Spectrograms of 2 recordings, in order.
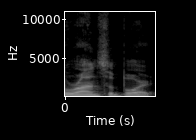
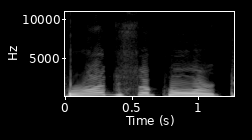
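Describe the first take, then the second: First: It is said at a quieter, ordinary volume. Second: It is said noticeably louder, with more force.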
